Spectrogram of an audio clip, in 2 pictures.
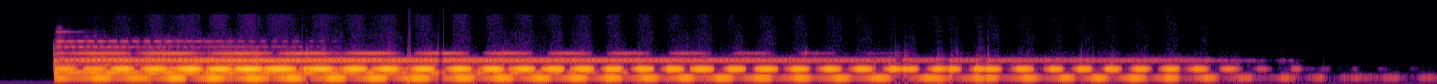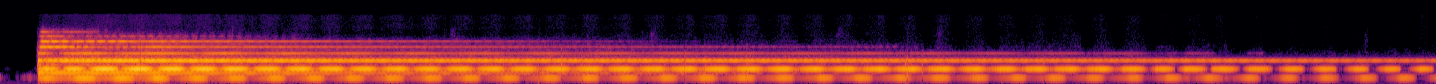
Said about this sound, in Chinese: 准备好之后，可以闭上眼睛，听这个声音。 听到铃声升起、停留、消失。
